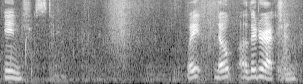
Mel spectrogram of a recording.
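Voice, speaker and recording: A woman voicing a calm, observant young traveler in a game, with a casual, thoughtful way of talking. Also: a little high, unhurried, slight background noise. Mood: puzzled, wry.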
